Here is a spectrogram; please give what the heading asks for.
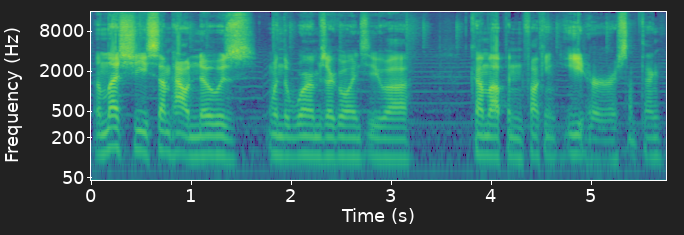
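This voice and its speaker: A man's voice: fairly low pitch, flat delivery, normal speed, gravelly, a bit bright, soft background music. A man reading a visual novel aloud as a let's play host, with informal commentary.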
